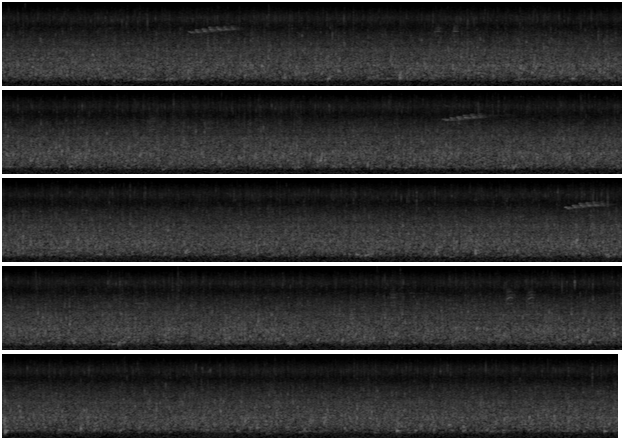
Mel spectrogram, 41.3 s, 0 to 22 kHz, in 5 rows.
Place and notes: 成功里, 埔里鎮, Nantou County - Upstream
stream, Upstream
Zoom H2n MS+XY
Nantou County, Taiwan, 20 April 2016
